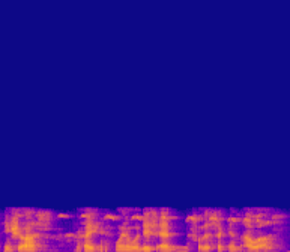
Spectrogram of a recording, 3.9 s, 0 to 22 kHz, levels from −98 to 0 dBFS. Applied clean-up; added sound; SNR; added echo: classical method log-MMSE.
